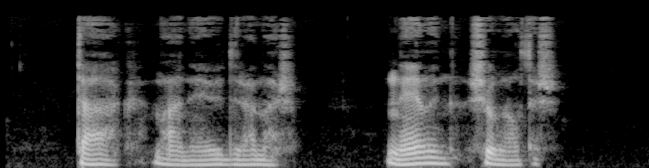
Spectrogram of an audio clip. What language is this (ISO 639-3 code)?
chm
